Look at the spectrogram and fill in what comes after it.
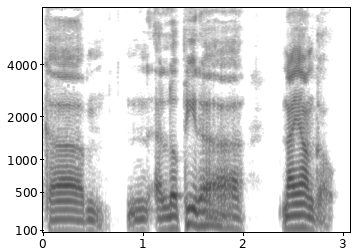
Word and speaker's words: Lupita Nyong'o: And then we have a case like Lupita Nyong'o.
